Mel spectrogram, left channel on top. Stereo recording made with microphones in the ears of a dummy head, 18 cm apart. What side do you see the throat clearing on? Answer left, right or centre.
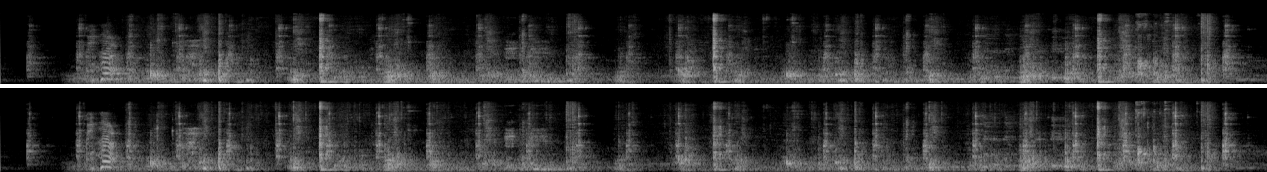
right.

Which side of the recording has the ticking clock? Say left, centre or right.
right.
